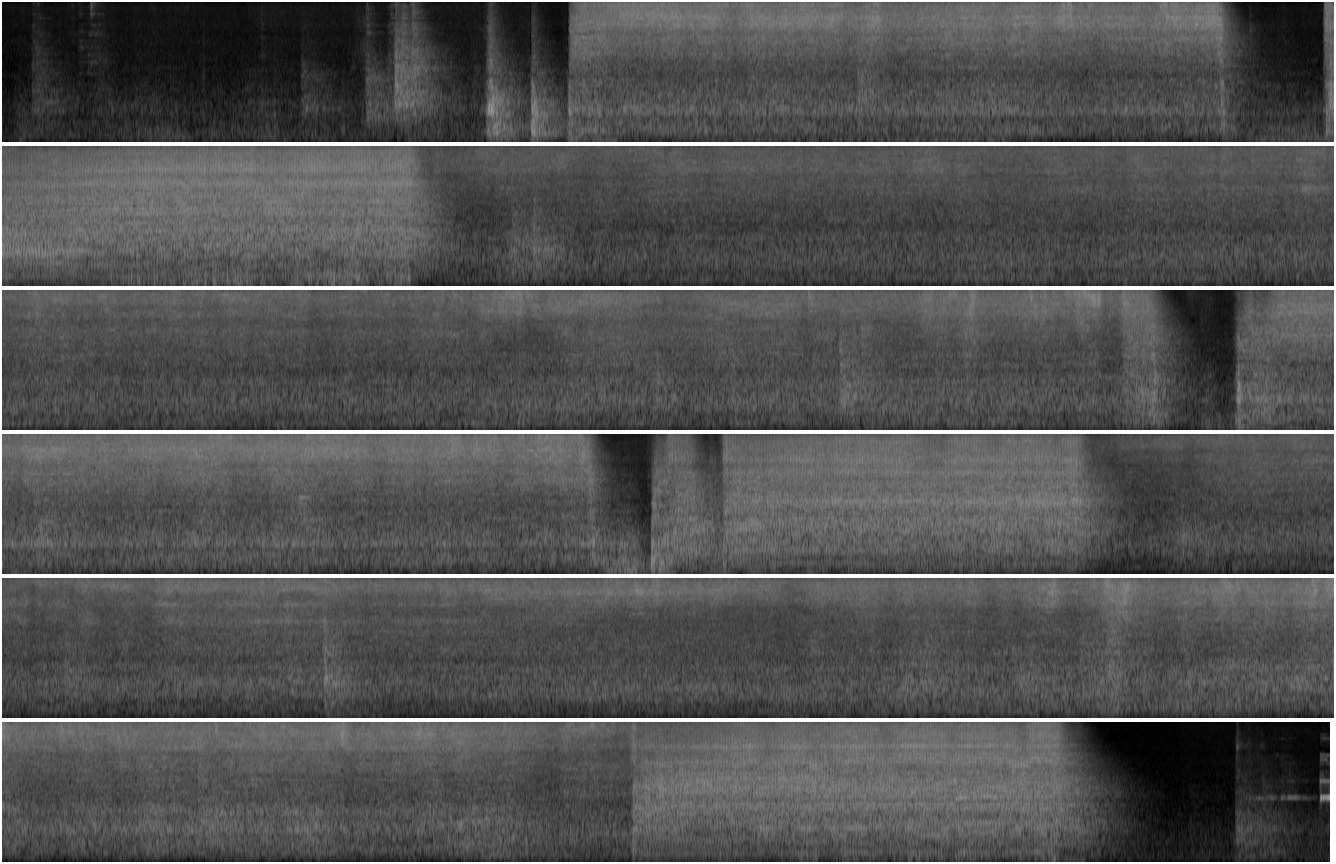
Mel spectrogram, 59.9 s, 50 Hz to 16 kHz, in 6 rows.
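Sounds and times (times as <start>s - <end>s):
metalworking tool hissing: 4.3s - 9.3s, 9.9s - 13.8s.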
